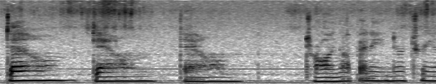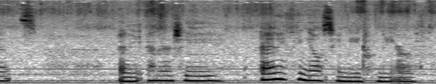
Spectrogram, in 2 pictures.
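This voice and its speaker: Against noticeable background noise, a woman with a medium pitch and lively intonation talks at a very slow pace with long, frequent pauses. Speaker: witchcraft teacher and podcast host. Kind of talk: guided meditation, tree-root visualization; scripted-style podcast intro with ad. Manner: calm, slow, soothing, instructive.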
